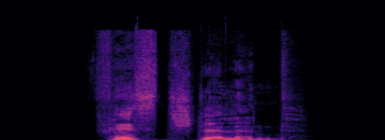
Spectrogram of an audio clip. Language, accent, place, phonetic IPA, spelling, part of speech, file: German, Germany, Berlin, [ˈfɛstˌʃtɛlənt], feststellend, verb, De-feststellend.ogg
- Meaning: present participle of feststellen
